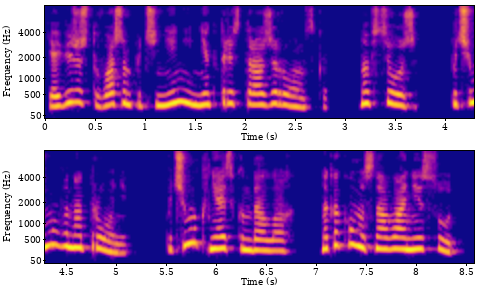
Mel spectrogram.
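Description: Woman as a polite, high-voiced, questioning nobleman. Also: animated, normal speed, few pauses, warm tone, natural voice. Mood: timid, questioning. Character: timid but persistent noble boyar man, formal.

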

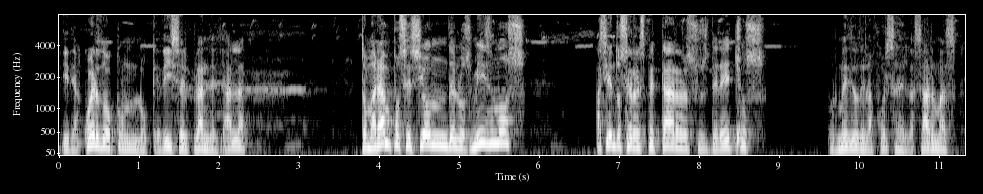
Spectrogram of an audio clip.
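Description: A solemn, defiant revolutionary leader with a Mexican accent. His fairly high male voice declaims formal proclamations with oratorical emphasis, in radio drama style. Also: big pitch swings, unhurried. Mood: firm, solemn.

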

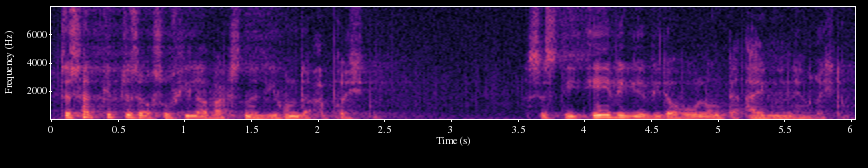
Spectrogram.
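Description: An actor playing a bitter, disillusioned middle-aged former boarding-school pupil in a literary radio drama, speaking in measured, sententious declamation. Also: male voice, on the low side, lively intonation, darkish tone, natural voice. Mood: bitter, pronouncing. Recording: reverberant echoing hall, noticeable hiss.

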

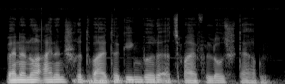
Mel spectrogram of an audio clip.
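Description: A man performing as the grave, measured narrator of a despairing writer's life in a literary radio drama. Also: low voice, fairly even intonation, dark tone, no room sound, lightly acted. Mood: somber, restrained.

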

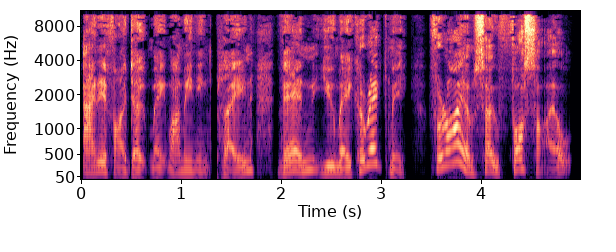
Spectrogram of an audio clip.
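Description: Man reading as a plain-spoken stubborn peasant squire, earnest, lively pitch. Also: normal speed, no echo, clean studio sound. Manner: earnest, homespun and insistent.

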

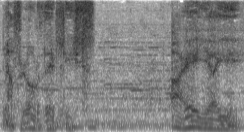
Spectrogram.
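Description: An actor playing a grim executioner in a radio drama, grave and deliberate. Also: male voice, extremely low pitch, expressive, full character voice. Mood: grave, sombre. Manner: grave, slow, deliberate delivery. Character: grim executioner testifying about his dead brother. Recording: music behind the voice.

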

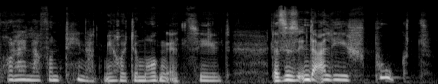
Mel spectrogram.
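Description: Gossipy, husky-voiced household servant woman. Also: mid-range voice, steady tone, normal speed, a little mellow. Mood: hushed, gossipy. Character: female household servant, sensible, gossipy, superstitious, kindly chiding. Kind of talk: German radio drama acting.

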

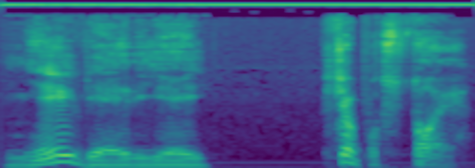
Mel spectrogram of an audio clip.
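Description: A fussy, hearty old gentleman in a verse radio play. His grumbling exclamations swoop very widely in pitch at a slow, deliberate pace, in a very dry studio. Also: wildly swooping pitch, no room sound, heavily acted. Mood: suspicious, fussy. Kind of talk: Russian classical verse radio drama acting.

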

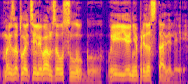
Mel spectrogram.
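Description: A man doing a hushed, icy phone threat. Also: mid-range voice, normal speed, creaky, no echo, clean studio sound, voice pushed up, exaggerated voice. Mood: cold menace. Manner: flat, quiet, threatening. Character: cold menacing male caller, hard and dry.

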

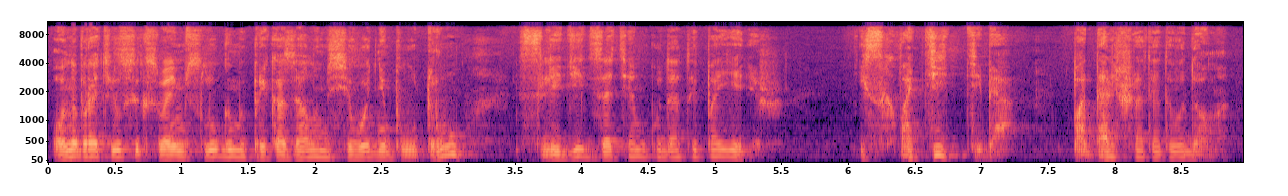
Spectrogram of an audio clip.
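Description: A man's voice: medium pitch, animated, moderate pace, dark tone, breathy edge. A man playing a resolute, secretive young pilgrim in an audio drama, earnest and commanding in manner. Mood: urgent, warning.

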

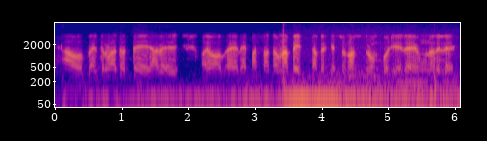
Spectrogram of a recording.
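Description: A man's voice: medium pitch, fairly even intonation, moderate pace, pushed and bright, slight background noise, rough recording. A man speaking informally in a radio interview over the phone, searching for his words as he explains. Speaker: festival co-director being interviewed.

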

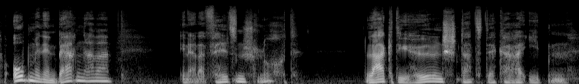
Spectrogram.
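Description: An actor playing a middle-aged former war courier in a radio drama, vividly recalling exotic memories and pausing to search them. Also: male voice, on the low side, big pitch swings, a bit bright, husky, no room sound, full character voice. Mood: rapt, reminiscing.

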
